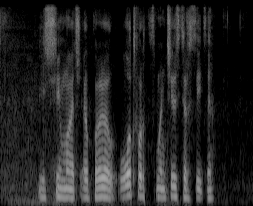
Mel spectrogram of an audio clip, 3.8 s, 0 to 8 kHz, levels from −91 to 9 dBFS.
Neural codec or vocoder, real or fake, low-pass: codec, 24 kHz, 3 kbps, HILCodec; fake; 7.2 kHz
